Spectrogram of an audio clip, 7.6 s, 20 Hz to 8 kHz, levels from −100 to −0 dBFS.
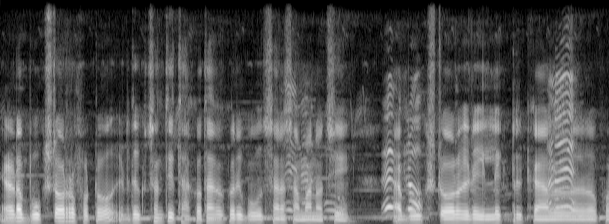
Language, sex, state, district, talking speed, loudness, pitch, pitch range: Odia, male, Odisha, Malkangiri, 190 wpm, -19 LUFS, 120 Hz, 110-125 Hz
